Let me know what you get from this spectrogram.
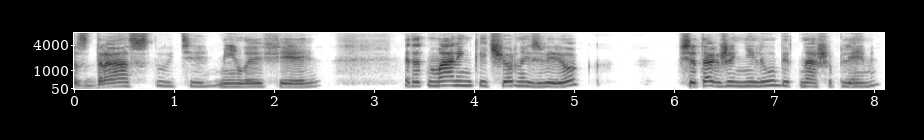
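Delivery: gracious little queen, drawn out; mouse queen voice. Acted. Mouse queen greets Ellie.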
